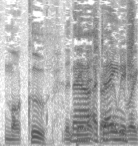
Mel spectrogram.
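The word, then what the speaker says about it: Mørkøv: Yeah, a Danish listener got in touch with the correct pronunciation. Morkov in English, or Morkov, but Moku apparently in Danish.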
